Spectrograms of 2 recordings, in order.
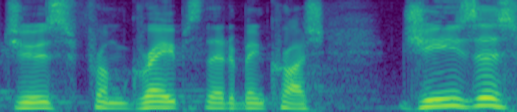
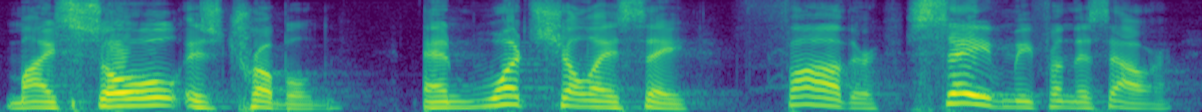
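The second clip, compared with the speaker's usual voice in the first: loud, drawn-out plea from the pulpit; dramatic scripture reading; 6 dB louder than usual. Acted. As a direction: cry the prayer out slowly to the congregation. Reads verse again.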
